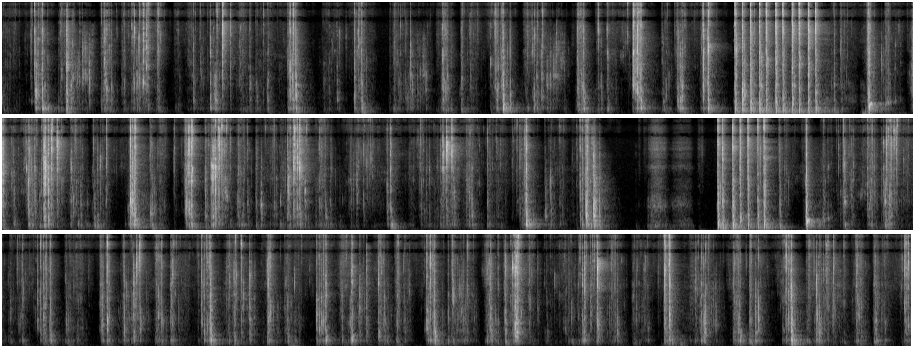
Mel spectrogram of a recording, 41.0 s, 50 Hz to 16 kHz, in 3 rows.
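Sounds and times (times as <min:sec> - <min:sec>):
slime rapid crackling: 0:11.0 - 0:13.4, 0:24.4 - 0:25.3.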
